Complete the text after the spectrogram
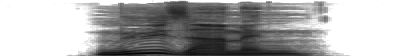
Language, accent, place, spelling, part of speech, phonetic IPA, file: German, Germany, Berlin, mühsamen, adjective, [ˈmyːzaːmən], De-mühsamen.ogg
- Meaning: inflection of mühsam: 1. strong genitive masculine/neuter singular 2. weak/mixed genitive/dative all-gender singular 3. strong/weak/mixed accusative masculine singular 4. strong dative plural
